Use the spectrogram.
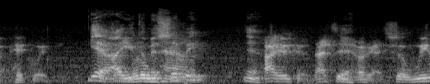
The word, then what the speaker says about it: Iuka: over over by pwi yeah I Mississippi yeah Iuka that's it okay so we would I'd meet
